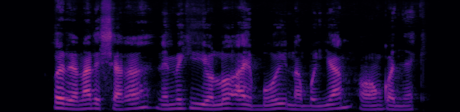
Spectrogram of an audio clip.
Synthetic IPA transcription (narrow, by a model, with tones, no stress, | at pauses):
o˦ɾe˨ɾɛ˨na˦dɪ˨ʃa˨ɾa˦nɛ˨me˦ki˦jo˨lɔ˦a˨ɪ˨bo˨˦i˦na˨bo˨ja˦nɔː˨˦ŋɡɔ˨ɲɛ˦k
